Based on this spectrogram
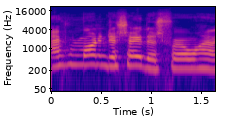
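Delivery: put-on polished, sophisticated British accent. Retelling a movie's ending, quoting the man's proposal, sophisticated British accent. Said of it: "He's a really sophisticated British accent".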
